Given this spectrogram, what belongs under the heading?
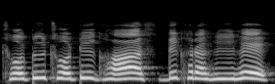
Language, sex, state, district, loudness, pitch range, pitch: Hindi, female, Madhya Pradesh, Bhopal, -13 LUFS, 255-290 Hz, 265 Hz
